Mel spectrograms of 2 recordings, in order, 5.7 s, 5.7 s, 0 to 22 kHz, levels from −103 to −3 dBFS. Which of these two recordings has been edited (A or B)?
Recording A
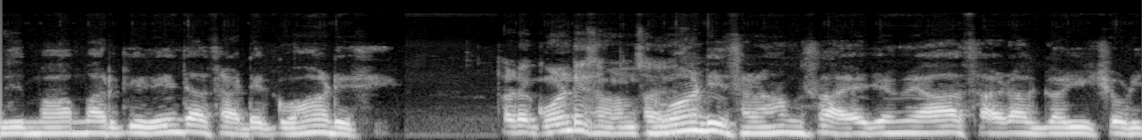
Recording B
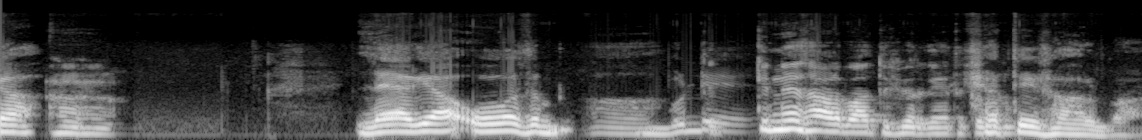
B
